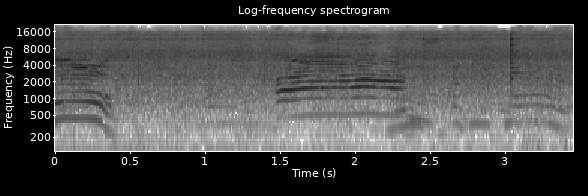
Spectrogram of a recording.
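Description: A cat meows in a few short rising and falling cries at a beach stay in Iba, Zambales, fairly close, mixed with a voice talking and running water in the background.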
